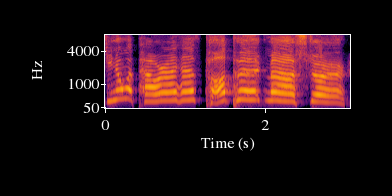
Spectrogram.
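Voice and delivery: villain reveal. Retold or imitated. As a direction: drag out puppet master menacingly. Villain reveals his power.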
